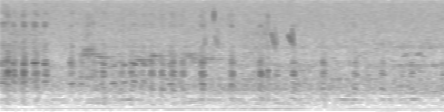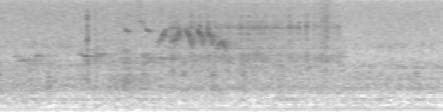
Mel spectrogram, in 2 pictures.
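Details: Red-necked grebes on Spirit Lake, Idaho, in May, returning each year. Several harsh, braying, nasal calls come in rapid uneven bursts over a steady low engine-like hum, with a few high squeaky notes mid-clip.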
